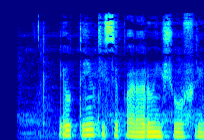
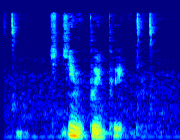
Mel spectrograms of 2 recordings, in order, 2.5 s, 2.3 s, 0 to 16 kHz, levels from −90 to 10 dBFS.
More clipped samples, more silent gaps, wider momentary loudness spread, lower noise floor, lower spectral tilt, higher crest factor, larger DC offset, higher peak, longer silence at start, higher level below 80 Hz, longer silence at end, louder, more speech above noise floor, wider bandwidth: neither; neither; second, 6 LU vs 19 LU; first, -55 dBFS vs -50 dBFS; second, -5 dB/octave vs -6.5 dB/octave; about the same, 16 dB vs 20 dB; neither; about the same, -14 dBFS vs -12 dBFS; first, 0.75 s vs 0.15 s; about the same, -60 dBFS vs -56 dBFS; second, 0 s vs 0.35 s; about the same, -30 LUFS vs -30 LUFS; first, 25 dB vs 21 dB; about the same, 11.5 kHz vs 11.5 kHz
